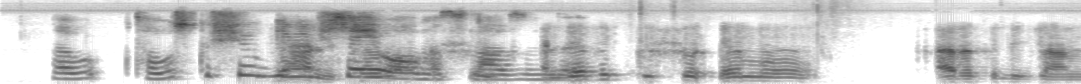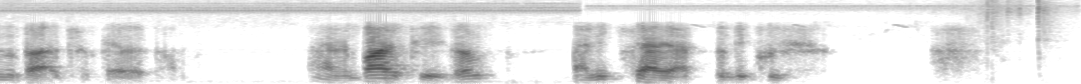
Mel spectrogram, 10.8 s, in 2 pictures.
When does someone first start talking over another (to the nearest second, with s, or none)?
1 s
